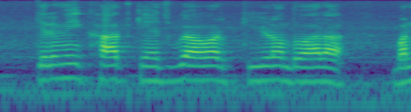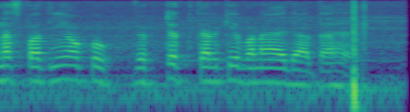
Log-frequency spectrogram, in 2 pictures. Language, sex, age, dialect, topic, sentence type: Hindi, male, 56-60, Awadhi Bundeli, agriculture, statement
